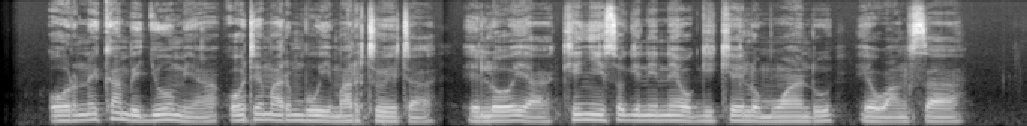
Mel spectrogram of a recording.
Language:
Luo (Kenya and Tanzania)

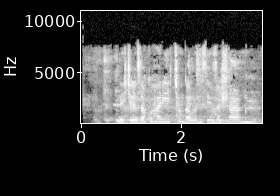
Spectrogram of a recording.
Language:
Kinyarwanda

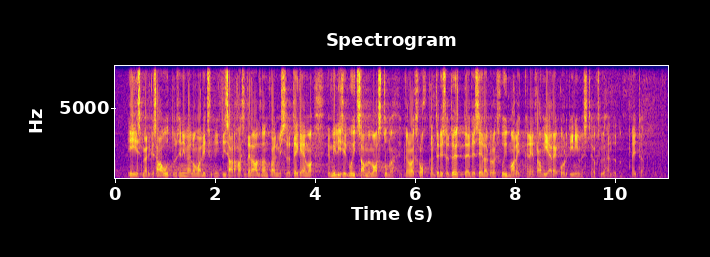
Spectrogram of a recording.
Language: Estonian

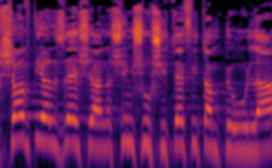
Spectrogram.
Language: Hebrew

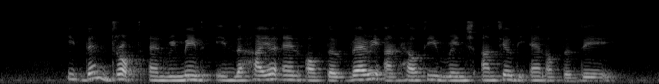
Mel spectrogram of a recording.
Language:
English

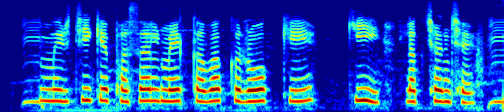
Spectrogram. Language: Maithili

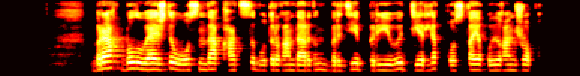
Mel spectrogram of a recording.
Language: Kazakh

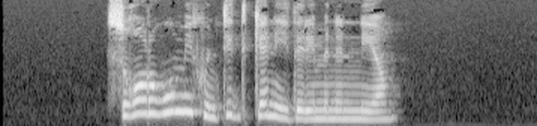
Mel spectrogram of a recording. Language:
Kabyle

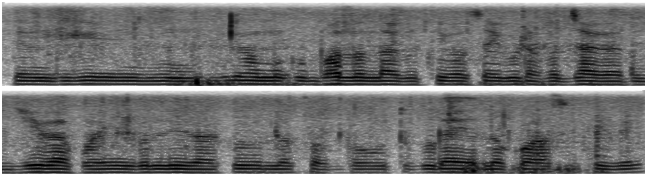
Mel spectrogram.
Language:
Odia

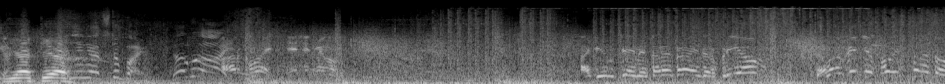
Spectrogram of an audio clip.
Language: Russian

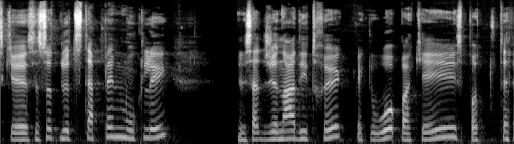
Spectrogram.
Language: French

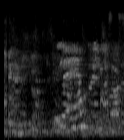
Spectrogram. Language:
Czech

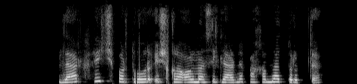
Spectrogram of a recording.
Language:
Uzbek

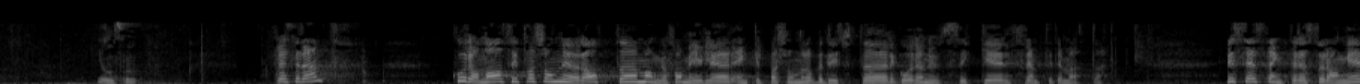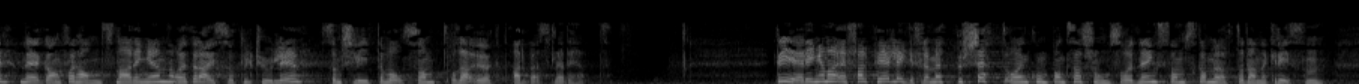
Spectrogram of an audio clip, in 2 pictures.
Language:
Norwegian Bokmål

